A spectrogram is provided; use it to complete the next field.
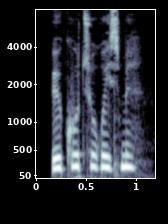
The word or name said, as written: økoturisme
